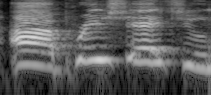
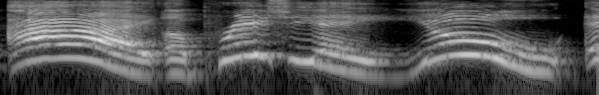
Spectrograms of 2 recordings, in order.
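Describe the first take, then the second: First: Said in the usual way. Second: Very slow, stretched singsong; long swooping "I appreciate you"; drawn-out appreciation. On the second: Retold or imitated. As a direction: linger lavishly on each word. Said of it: "That baby said".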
